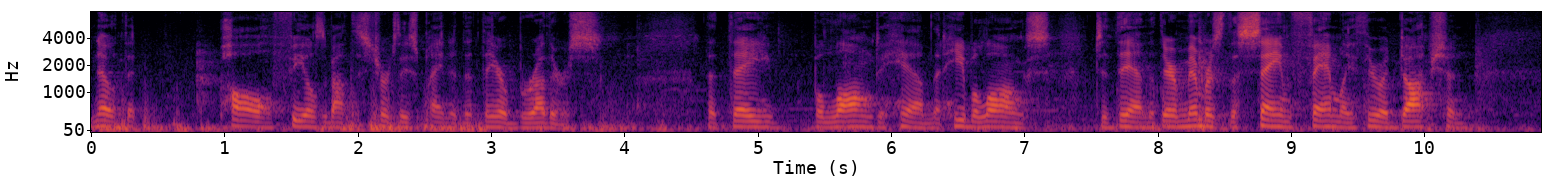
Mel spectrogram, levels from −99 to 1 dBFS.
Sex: male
